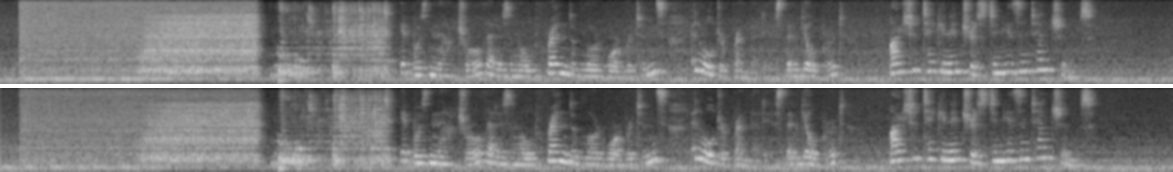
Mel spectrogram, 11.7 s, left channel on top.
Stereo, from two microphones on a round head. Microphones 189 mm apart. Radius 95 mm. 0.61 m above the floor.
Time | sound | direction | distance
0.2 | breathing | 55° left (ahead or behind) | 0.7 m
2.7 | a toilet flushing | 65° left (ahead or behind) | 1.6 m
4.0 | a woman speaking | 30° left (ahead or behind) | 1.1 m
